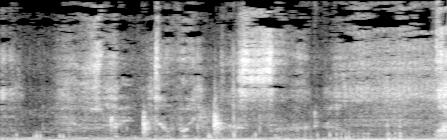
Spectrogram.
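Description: Faint whispering over a low steady hum, with a few light clicks.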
